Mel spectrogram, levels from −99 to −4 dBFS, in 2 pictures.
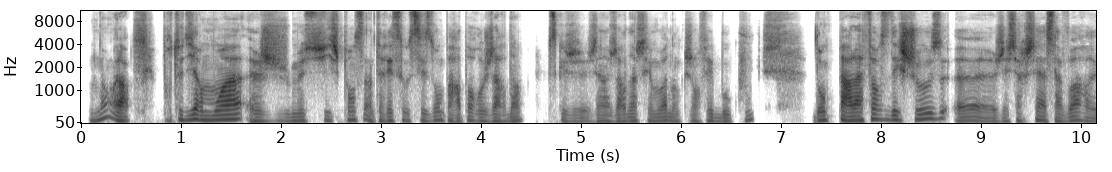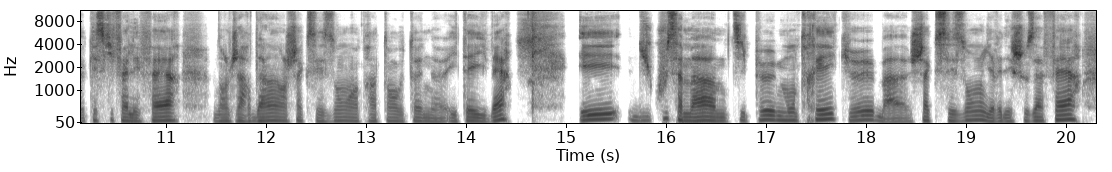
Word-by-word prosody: Non, - - -12
alors, - - 0 0.3
pour - - -6
te - - 0
dire, 130 +1 0
moi, 135 +5 0
je 95 +1 +2
me 100 +1 -9
suis, 115 +2 +5
je 110 - +8
pense, 125 0 +1
intéressé 110 +2 0
aux 110 - -10
saisons 105 +4 +4
par - - -7
rapport 115 -3 -10
au 100 - -10
jardin, 95 +2 -4 0.3
parce - - +7
que 100 - -11
je 90 +1 -2
j'ai 90 -1 -3
un 90 - -10
jardin 95 +4 -5
chez 100 - +1
moi 105 +3 -10
donc 95 -4 -15
j'en 95 - -4
fais 105 - -9
beaucoup. 95 +5 -14 0.6
Donc, 120 +1 -6
par 110 - +3
la 115 0 0
force 140 0 -2
des 130 0 -4
choses, 155 +7 +7
heu, 100 -4 -7
j'ai 85 - +2
cherché - - +5
à - - -5
savoir, 100 +3 +3
heu, 90 -1 -13
qu'est-ce - - +4
qu'il - - +1
fallait 95 -3 -4
faire 105 +5 -3 0.4
dans 95 0 -12
le 95 - -10
jardin 100 +3 -3
en 100 - -8
chaque 100 0 -1
saison, 95 +3 -4
printemps, 95 0 -13
automne, 90 -2 -13
été, 95 +2 -7
hiver. 85 -3 -4 0.7
Et 140 +6 -2
du 110 -1 -3
coup, - - -8
ça - - +8
m'a 105 +2 -1
un 100 -1 -9
petit 100 +3 +1
peu 130 +1 -8
montré 125 +6 -3
que, 130 -1 -6
bah, 85 -6 -8
chaque - - +4
saison, 115 +6 +4
il 120 - -8
y - - -8
avait 90 0 -10
des 90 -1 -13
choses 100 +1 +5
à 105 - -7
faire, 135 +5 -3
105 Hz, 225 wpm, -25 LUFS, 95-120 Hz, 0.7 s, je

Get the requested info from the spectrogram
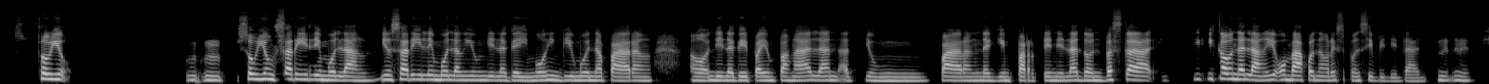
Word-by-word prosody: S - - -24
so 260 - +7
yu 240 -1 +3 1.2
mm, 195 -1 -3
so 245 +5 +1
yung 245 0 +4
sarili 230 -1 +2
mo 200 -1 +3
lang, 185 -1 +1
yung 220 -1 0
sarili 225 -1 +2
mo 215 0 +2
lang 200 -1 0
yung 200 0 -2
nilagay 185 -2 -1
mo 190 +2 0
hindi 190 -2 0
mo 190 - 0
na 185 -1 +1
parang 175 -1 +1 0.4
oo 180 -1 0
nilagay 185 -2 +1
pa 180 - +2
yung 185 0 -1
pangalan 190 +1 0
at 170 +1 -7
yung 180 -2 -3 0.6
parang 180 -1 +2
naging 175 0 -2
parte 175 0 -2
nila 180 +2 0
dun 185 -2 -1
basta 205 -2 +3
i 185 - -24 0.4
ikaw 255 0 +3
nalang 210 -4 +4
yung 220 - -1
umako 205 -1 +4
ng 190 -1 -4
responsibilidad. 170 -5 -8 0.2
Mm. 190 -2 -6
190 Hz, 165 wpm, -23 LUFS, 180-205 Hz, 1.2 s, so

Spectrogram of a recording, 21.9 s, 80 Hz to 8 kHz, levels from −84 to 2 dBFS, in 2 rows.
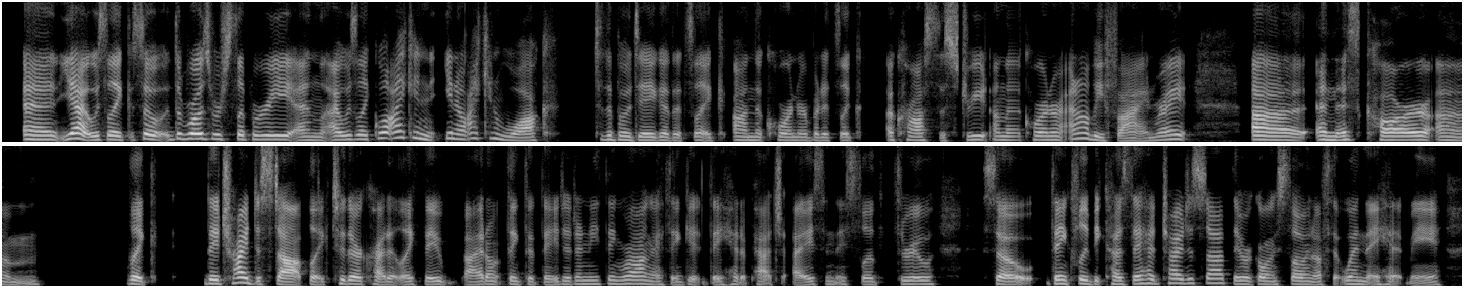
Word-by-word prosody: and 230 -3 +3
yeah, 290 +5 +9
it - - +6
was, 215 - -1
like 215 -4 +2
so 245 +1 +3
the 285 - -1
roads 280 -1 +8
were 260 - 0
slippery, 235 -2 +1
and 190 0 -3
I 220 - +1
was, 235 +2 -2
like, 245 -1 -2
"Well, 320 +1 +4
I 345 - +2
can, 295 -10 -3
you 310 - -1
know 255 - -1
I 295 - -4
can 295 -4 -7
walk 185 -1 -1 0.3
to - - -11
the 235 - -3
bodega, 195 -2 -1
that's, 180 - -6
like, 200 - -4
on 195 -1 -2
the 190 - -6
corner, 190 -2 -5
but 180 - -6
it's, 180 0 -7
like, 185 - -5 0.2
across 195 -2 -3
the - - -12
street 220 +1 -3
on 210 - -5
the 205 -1 -6
corner, 215 0 -2
I'll 295 +3 0
be 205 -5 -2
fine, 155 0 -3
right?" 235 +5 -1 0.5
Uh, 210 -3 +7
and 225 -2 +2
this 210 +2 +2
car, 210 0 +4
um, 190 -2 -5 0.6
like - - +3 0.4
they 225 - +5
tried 275 +4 +6
to - - -1
stop, 175 -2 +6
like, - - -1
to 225 - -2
their 205 -2 +4
credit, - - -2
like, 175 - -3
they 180 +1 +1 0.2
I 175 0 -1
don't 190 +1 -4
think 190 -3 -4
that 175 - -6
they 165 -1 -5
did 185 +1 -5
anything 205 +1 -6
wrong. 215 -2 0
I 180 - -8
think 165 -2 -9
it - - -8
they - - -4
hit - - -9
a - - -10
patch - - -5
of - - -14
ice 180 - -3
and 185 - -11
they - - -9
slid 180 -1 -6
through. 195 0 -2 0.4
So, - - +2
thankfully, 220 0 +2
because 195 0 -2
they 220 - +2
had 235 -2 -3
tried 250 -1 0
to 245 - -4
stop, 255 0 -1
they 195 - -1
were 195 - -1
going 190 -1 -2
slow 190 0 -1
enough 175 -1 -5
that - - -7
when 200 -1 -2
they - - -2
hit - - -6
me, - - -5
210 Hz, 270 wpm, -24 LUFS, 190-235 Hz, 0.6 s, yeah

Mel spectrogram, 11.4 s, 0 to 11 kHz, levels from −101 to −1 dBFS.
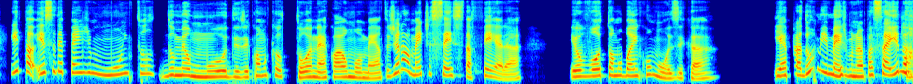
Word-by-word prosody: Então, 370 -2 +1
isso 335 +4 +1
depende 340 -2 -2
muito 295 +2 -4
do 220 +5 -4
meu 245 -1 +2
mood, 195 -2 +1
de 190 +1 -2
como 230 +4 -3
que 250 - -19
eu 220 - 0 0.2
tô, 185 +2 +2
né, 175 -3 +2
qual 190 0 +2
é - - +4
o - - 0
momento, 170 0 -2
geralmente, 295 - +1
sexta-feira 210 - -1 0.6
eu 205 +1 +2
vou, 220 +2 +3
tomo 240 0 -2
banho 230 0 +1
com 270 - -5
música, 160 - -3 0.7
e 230 - +2
é 245 - +3
para 250 +1 +1
dormir 365 - -1
mesmo, 230 -4 +3
não 205 - +4
é - - +5
para 255 +5 -1
sair 265 +3 +5
não. 340 -2 +4
235 Hz, 185 wpm, -23 LUFS, 195-285 Hz, 0.7 s, é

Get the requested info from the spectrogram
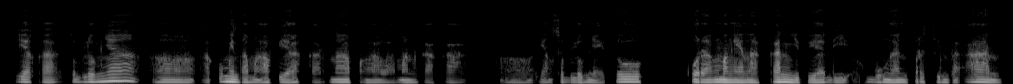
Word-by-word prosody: Iya, 120 -2 +1
Kak, 105 -1 -6
sebelumnya, 130 +6 +3
eee, 105 0 -2 0.2
aku 100 - -11
minta 120 -4 +5
maaf 100 0 -2
ya 105 -1 -1 0.2
karena 110 +2 -1
pengalaman 100 -1 -5
Kakak, - - -13 0.4
eee, 95 -1 -13
yang 100 - -8
sebelumnya 100 -2 -5
itu, 120 +2 +3 0.5
kurang 105 -1 +3
mengenakkan 105 +2 +5
gitu 105 -1 0
ya - - +3
di 100 -1 -5 0.2
hubungan 105 -2 0
percintaan 110 0 -1
105 Hz, 130 wpm, -34 LUFS, 100-115 Hz, 0.5 s, minta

